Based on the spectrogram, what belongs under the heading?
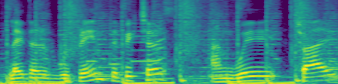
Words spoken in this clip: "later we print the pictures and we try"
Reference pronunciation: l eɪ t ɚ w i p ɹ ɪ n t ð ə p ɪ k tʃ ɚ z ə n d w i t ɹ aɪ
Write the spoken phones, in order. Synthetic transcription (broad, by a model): l eɪ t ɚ w i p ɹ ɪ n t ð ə p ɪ k tʃ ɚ ə n w i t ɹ aɪ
